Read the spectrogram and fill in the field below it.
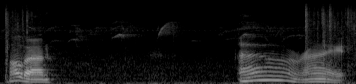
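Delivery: ordinary talk, nothing marked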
